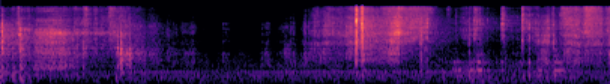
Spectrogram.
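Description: A thin square sheet of green origami paper on a wooden table is folded into a triangle and creased with fingertips rubbing along the folds. Soft, bright paper rustling and dry scraping fill the clip, with a brief, quieter lull in the middle before sharp crinkles and crisp scratches return.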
